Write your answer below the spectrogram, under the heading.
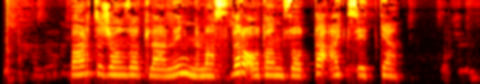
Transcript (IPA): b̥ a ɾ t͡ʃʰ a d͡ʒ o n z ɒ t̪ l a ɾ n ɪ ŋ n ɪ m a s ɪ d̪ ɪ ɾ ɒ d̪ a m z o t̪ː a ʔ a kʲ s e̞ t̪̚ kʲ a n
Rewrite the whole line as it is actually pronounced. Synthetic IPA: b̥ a ɾ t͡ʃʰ a d͡ʒ ɒ n z ɒ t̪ l a ɾ n ɪ ŋ n ɪ m a s ɪ d̪ ɪ ɾ ɒ d̪ a m z ɒ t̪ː a ʔ a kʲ s e̞ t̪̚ kʲ a n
